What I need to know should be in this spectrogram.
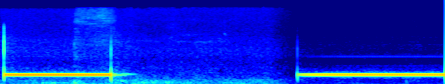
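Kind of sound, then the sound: signal or alarm, telephone dial tone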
